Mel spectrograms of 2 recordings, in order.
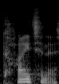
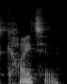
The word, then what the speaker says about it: chitin: Oh, chitinous, sorry. I believe it's chitin. That's how that's pronounced.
